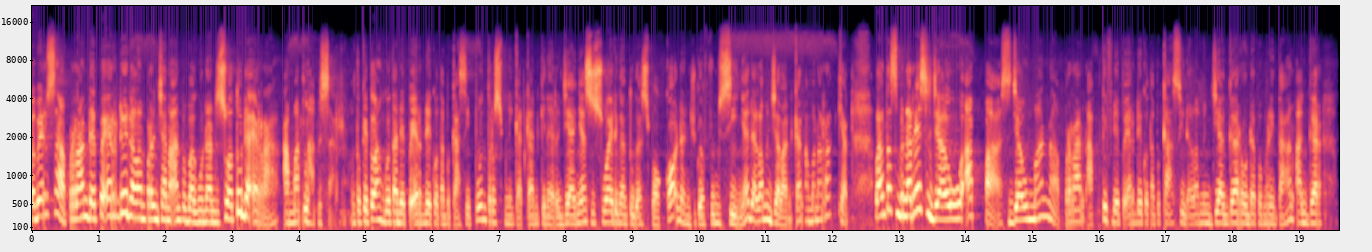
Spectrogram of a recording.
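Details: Adult female speaker; normal voice.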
